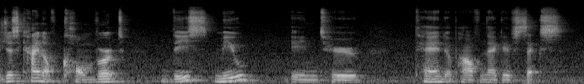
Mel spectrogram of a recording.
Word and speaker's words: mu: the symbol itself right this symbol uh the pronunciation is mu just like kilogram use you don't say kilo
